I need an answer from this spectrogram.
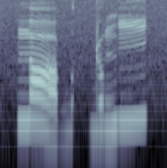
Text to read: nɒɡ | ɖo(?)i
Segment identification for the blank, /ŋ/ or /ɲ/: ŋ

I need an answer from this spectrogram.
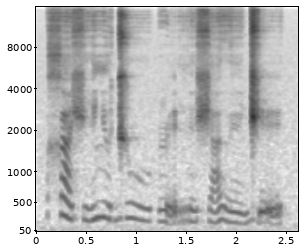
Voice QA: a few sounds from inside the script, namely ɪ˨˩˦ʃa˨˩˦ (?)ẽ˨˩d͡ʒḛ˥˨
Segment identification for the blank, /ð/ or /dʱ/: ð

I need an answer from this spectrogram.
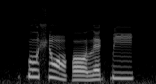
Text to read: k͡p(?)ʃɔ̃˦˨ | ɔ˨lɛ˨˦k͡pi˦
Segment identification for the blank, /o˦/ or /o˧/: o˦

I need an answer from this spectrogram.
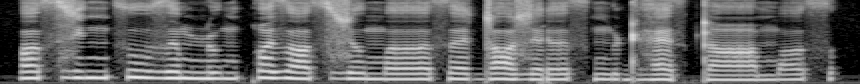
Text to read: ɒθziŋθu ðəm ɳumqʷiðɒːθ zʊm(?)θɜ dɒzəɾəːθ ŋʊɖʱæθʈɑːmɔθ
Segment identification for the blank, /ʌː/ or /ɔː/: ʌː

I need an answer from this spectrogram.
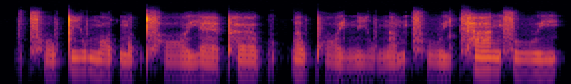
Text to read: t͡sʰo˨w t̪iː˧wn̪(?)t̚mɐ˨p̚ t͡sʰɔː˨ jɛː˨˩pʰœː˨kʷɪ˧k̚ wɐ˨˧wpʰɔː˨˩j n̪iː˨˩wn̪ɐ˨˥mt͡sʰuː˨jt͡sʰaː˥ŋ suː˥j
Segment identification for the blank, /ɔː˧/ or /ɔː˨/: ɔː˨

